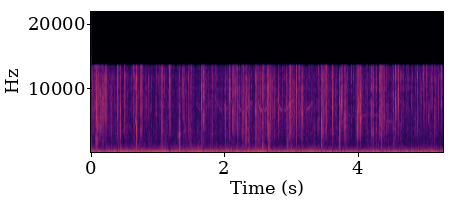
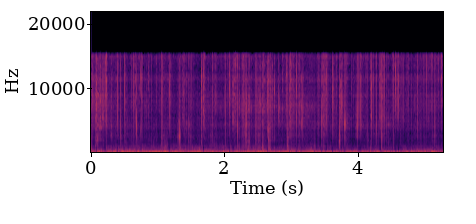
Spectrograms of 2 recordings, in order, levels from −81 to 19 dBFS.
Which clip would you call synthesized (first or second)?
second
